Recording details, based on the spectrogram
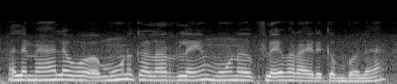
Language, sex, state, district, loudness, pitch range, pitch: Tamil, female, Tamil Nadu, Kanyakumari, -12 LUFS, 180-205 Hz, 195 Hz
